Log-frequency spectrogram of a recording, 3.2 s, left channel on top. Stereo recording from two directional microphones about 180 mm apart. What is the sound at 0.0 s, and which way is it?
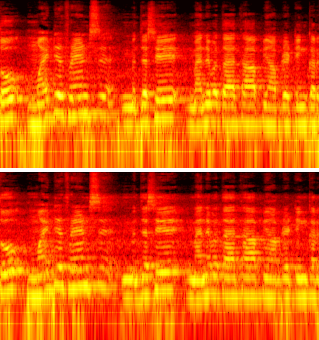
A man's voice, 50° left (ahead or behind).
